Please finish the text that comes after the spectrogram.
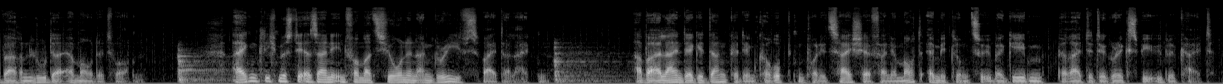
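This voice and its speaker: A man with a husky voice delivering scripted narration as the narrator of a radio drama. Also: sits low, normal speed, a little mellow, soft background music.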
